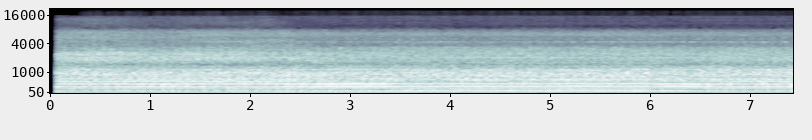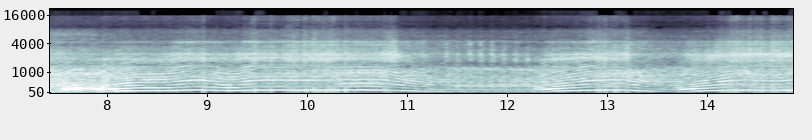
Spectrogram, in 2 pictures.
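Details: Yamaha Aerox two-stroke scooter: buzzy idle then several revs with harsh rough noise; owner suspects crank bearings, not confirmed.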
